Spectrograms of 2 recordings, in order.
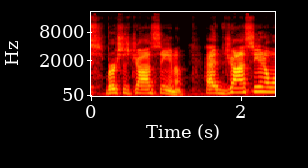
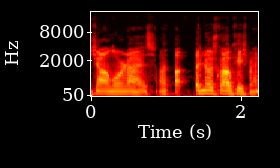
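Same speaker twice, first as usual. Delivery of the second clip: normal talking voice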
